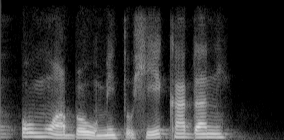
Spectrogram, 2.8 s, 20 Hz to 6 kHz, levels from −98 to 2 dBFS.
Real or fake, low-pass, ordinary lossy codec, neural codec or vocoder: fake; 5.4 kHz; Opus, 32 kbps; codec, 16 kHz, about 1 kbps, DyCAST, with the encoder's durations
